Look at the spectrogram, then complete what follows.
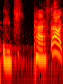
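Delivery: ordinary talk, nothing marked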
